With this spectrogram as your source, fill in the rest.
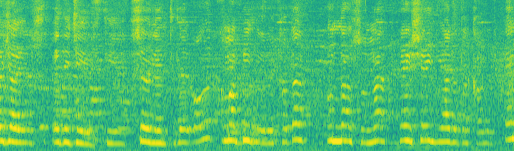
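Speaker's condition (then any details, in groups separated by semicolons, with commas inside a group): Spastic cerebral palsy; spastic, birth complications, affects walking; walks differently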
